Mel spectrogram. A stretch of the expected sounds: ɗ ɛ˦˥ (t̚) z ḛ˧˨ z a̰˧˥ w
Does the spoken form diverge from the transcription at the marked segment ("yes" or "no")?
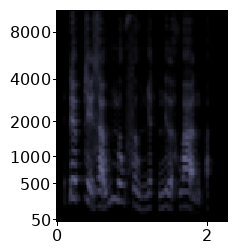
yes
